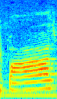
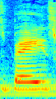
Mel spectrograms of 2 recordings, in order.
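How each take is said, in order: First: The vowel sounds like the 'o' in 'boss'. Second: The vowel sounds like the 'a' in 'base'. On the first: The speaker calls it wrong. "I've been saying Boz" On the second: The speaker calls it right. "but I think it's Baze"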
